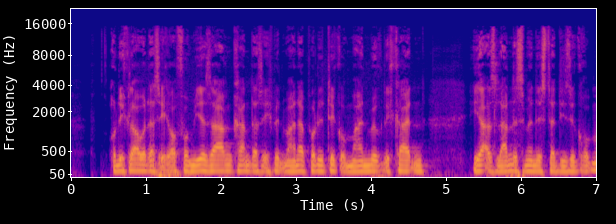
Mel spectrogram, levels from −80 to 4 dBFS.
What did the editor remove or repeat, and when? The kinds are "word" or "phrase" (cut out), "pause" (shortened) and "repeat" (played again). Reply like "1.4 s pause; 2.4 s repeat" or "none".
none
